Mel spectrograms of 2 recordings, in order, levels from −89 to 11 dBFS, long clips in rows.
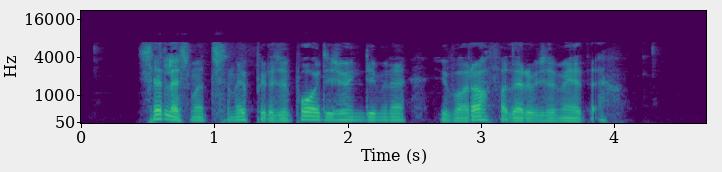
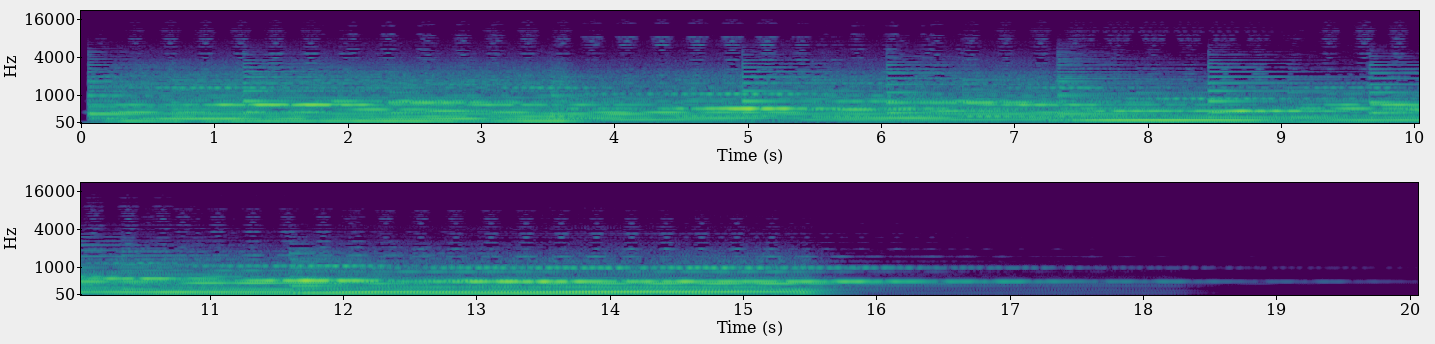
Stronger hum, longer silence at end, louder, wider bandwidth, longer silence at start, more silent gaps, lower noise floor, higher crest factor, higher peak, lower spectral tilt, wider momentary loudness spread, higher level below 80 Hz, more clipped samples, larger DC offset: neither; second, 0.65 s vs 2.95 s; second, -25 LUFS vs -18 LUFS; second, 7.2 kHz vs 8.8 kHz; first, 0.45 s vs 0.05 s; neither; second, -65 dBFS vs -73 dBFS; about the same, 20 dB vs 16 dB; about the same, -4 dBFS vs -2 dBFS; second, -6 dB/octave vs -9.5 dB/octave; first, 11 LU vs 8 LU; second, -48 dBFS vs -32 dBFS; neither; neither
